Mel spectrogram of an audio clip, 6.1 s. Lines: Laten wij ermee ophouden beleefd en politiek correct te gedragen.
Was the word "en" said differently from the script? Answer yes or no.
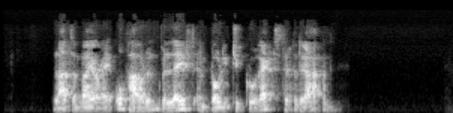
no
